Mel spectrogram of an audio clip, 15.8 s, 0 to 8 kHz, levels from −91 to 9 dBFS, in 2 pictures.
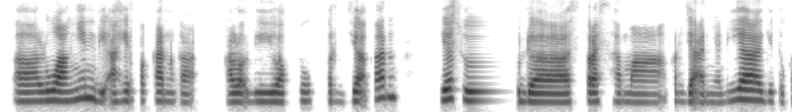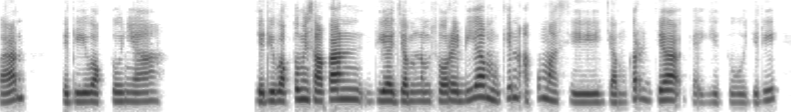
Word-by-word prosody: eee, 200 0 -3
luangin 220 +5 +2
di 200 - -4
akhir 205 +2 -6
pekan 205 -2 -4
Kak, 180 -2 -11 0.3
kalo 185 0 -2
di 195 0 -5
waktu 190 +2 -5 0.2
kerja 200 +1 -3
kan 275 +2 -1 0.4
dia 235 +2 +4
sudah 210 -4 -1
stres 195 +1 -1
sama 180 -2 -8
kerjaannya 185 -3 -6
dia 225 +1 +3
gitu 195 -2 -13
kan, 210 +8 +1 0.4
jadi 190 +1 +2
waktunya 195 +2 -3 1.0
jadi 195 +1 +5
waktu 205 +3 +4
misalkan 235 +1 +6
dia 210 +1 +5
jam 200 0 +1
6.00 200 0 -6
sore 205 0 +3
dia, 225 +9 +4
mungkin 260 +5 -3
aku - - -10
masih 180 -5 -2
jam 180 -1 -6
kerja, 225 0 +2
kayak 180 -2 -16
gitu. 175 0 -11
Jadi 215 +8 -7
200 Hz, 140 wpm, -21 LUFS, 185-215 Hz, 1.0 s, misalkan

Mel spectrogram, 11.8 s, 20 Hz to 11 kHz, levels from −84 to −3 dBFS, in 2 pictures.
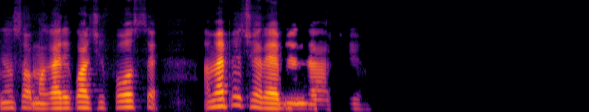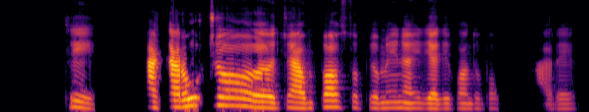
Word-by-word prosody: non 160 +1 -11
so, 165 0 -9
magari 155 +1 -2
qua 165 +1 +1
ci 165 0 -16
fosse, 180 +3 -6 0.4
a - - -14
me 200 +3 +5
piacerebbe 170 - -2
andarci. 135 -1 -10 2.9
Sì. 165 -6 -6 0.5
Ah, 180 -2 +7
caruccio 215 +6 +4
uhm, 190 -8 +3
cioè, 165 +2 -4
un 155 0 0
posto, 185 0 0
più 155 0 -13
o - - -7
meno, 160 +1 -9
hai 150 0 -6
idea 145 -1 -2
di 145 +1 -11
quanto 145 0 -12
può 145 +1 -24
costare? 140 0 -21
160 Hz, 130 wpm, -21 LUFS, 145-185 Hz, 2.9 s, Ah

